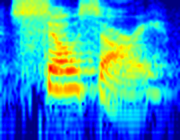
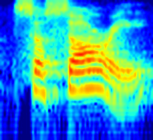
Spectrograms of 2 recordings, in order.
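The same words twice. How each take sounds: First: The word so gets more force. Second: The word sorry gets more force. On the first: "so에다가 조금 더 뱉어볼까요?" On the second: "sorry에다 더 뱉으면"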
